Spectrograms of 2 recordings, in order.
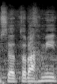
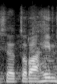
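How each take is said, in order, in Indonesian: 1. Kata ini berakhir dengan suku kata rah-mi. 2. Kata ini berakhir dengan suku kata ra-him. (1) "Silaturahmi itu bahasa kita ya, ... cuma pengucapannya kurang pas gitu" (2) "Bahasa Arabnya silatul silaturahim"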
